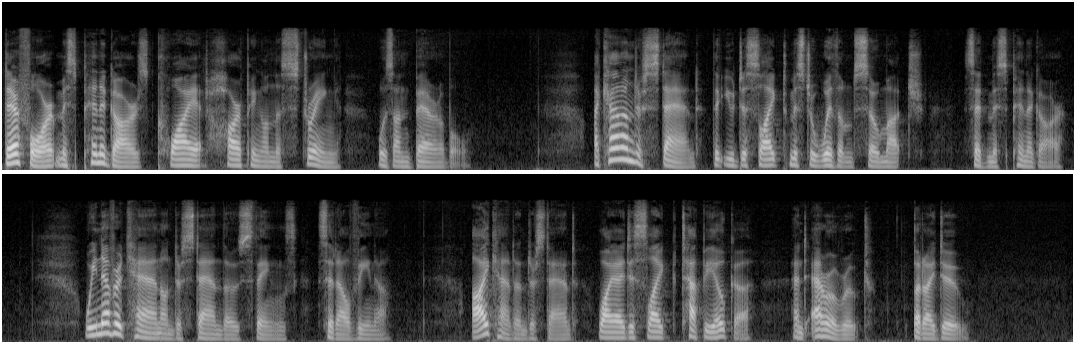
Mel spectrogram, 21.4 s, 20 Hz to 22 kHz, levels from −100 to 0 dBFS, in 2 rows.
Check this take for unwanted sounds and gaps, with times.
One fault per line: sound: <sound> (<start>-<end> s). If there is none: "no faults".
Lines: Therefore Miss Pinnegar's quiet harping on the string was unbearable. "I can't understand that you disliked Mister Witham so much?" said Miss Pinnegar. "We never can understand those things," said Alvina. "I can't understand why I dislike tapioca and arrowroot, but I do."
no faults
